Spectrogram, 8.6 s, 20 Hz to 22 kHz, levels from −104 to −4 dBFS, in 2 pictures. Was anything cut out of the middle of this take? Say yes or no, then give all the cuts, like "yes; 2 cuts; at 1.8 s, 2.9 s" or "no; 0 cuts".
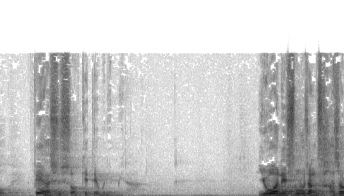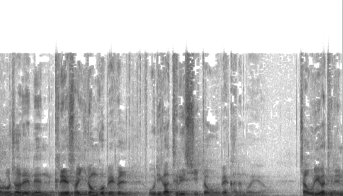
no; 0 cuts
